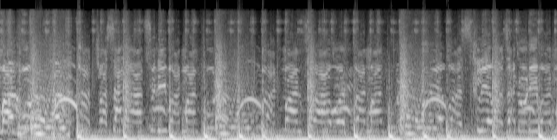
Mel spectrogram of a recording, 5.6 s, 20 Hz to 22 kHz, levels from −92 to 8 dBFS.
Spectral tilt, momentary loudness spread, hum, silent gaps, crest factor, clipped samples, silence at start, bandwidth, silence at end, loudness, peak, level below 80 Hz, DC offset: -5.5 dB/octave; 3 LU; none; none; 8 dB; 0.6%; 0 s; 15.5 kHz; 0 s; -11 LUFS; 0 dBFS; -12 dBFS; under 0.1%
